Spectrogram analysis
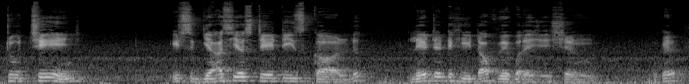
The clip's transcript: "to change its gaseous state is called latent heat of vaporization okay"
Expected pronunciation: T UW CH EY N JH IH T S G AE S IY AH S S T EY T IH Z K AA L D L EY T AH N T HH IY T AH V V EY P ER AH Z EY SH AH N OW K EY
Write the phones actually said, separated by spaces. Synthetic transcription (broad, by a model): T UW CH EY N JH IH T S G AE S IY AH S S T EY T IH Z K AA L D L EY T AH T HH IY T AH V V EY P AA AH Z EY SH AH N OW K EY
